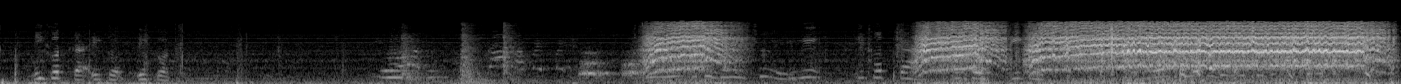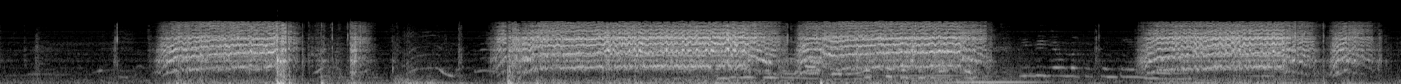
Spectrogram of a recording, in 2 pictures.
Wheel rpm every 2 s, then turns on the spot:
0, 0, 0, 50, 50, 170, 170, 40, 70, 100, 170, 150, 50, 110.
16-18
